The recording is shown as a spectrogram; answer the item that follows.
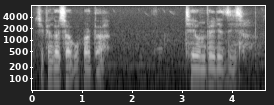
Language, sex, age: Venda, male, 27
